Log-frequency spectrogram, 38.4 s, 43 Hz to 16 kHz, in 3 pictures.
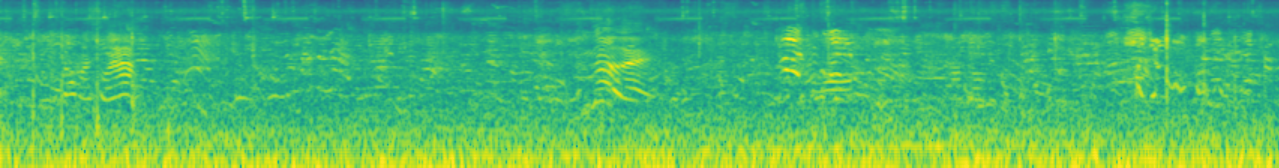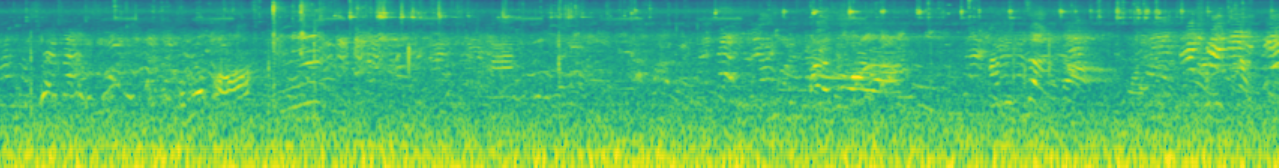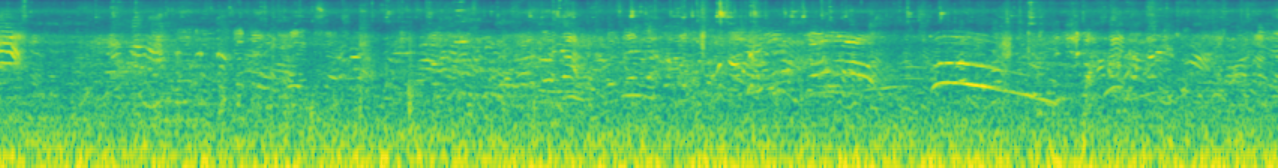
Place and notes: Children Playground, in the park
Taipei City, Taiwan, 26 June 2015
